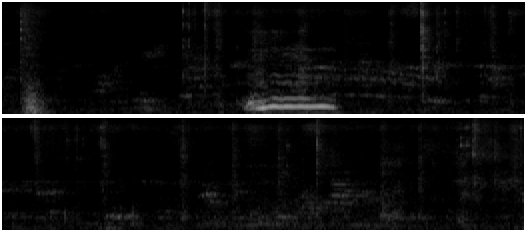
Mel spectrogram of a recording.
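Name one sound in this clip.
A fork clinks against a dish.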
